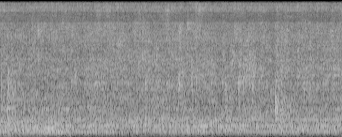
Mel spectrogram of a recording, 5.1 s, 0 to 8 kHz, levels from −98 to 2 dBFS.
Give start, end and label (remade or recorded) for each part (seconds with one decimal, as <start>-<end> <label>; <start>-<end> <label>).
0.0-0.9 remade; 0.9-2.0 recorded; 2.0-3.3 remade; 3.3-5.1 recorded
